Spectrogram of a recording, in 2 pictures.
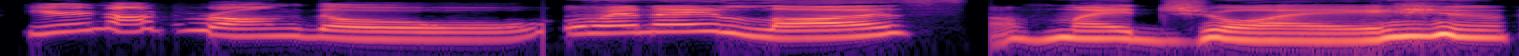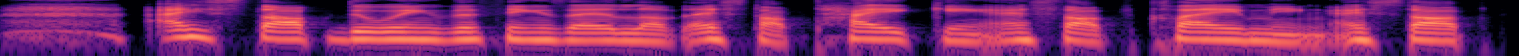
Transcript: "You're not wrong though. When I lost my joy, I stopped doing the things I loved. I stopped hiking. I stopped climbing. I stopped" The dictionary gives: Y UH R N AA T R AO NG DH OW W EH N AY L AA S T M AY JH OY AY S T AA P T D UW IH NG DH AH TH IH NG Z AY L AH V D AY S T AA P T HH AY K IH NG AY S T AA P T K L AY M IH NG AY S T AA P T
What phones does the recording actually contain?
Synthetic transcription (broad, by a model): Y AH R N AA T R AO NG DH OW W EH N AY L AA S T M AY JH OY AY S T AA P D UW IH NG DH AH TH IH NG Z AY L AH V D AY S T AA P T HH AY K IH NG AY S T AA P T K L AY M IH NG AY S T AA P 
